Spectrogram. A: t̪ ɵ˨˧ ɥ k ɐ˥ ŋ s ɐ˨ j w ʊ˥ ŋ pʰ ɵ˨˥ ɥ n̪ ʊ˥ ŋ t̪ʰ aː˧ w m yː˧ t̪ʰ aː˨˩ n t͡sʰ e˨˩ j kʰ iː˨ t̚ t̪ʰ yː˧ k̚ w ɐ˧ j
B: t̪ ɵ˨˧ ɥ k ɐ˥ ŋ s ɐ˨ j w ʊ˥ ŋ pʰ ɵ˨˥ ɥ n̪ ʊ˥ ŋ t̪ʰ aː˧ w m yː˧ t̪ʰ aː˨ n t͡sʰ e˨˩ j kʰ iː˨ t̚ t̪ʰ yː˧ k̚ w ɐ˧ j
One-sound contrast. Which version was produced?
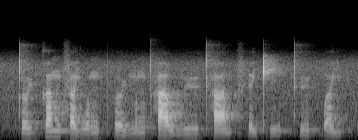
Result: A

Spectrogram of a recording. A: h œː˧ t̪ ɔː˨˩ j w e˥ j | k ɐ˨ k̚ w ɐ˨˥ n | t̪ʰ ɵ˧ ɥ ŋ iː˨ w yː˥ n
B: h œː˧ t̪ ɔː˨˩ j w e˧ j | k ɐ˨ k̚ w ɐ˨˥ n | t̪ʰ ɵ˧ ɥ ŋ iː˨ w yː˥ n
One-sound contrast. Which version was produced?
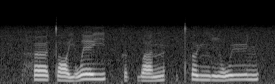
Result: A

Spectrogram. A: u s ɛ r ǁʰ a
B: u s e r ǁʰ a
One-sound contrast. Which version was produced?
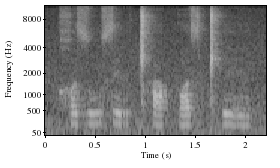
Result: B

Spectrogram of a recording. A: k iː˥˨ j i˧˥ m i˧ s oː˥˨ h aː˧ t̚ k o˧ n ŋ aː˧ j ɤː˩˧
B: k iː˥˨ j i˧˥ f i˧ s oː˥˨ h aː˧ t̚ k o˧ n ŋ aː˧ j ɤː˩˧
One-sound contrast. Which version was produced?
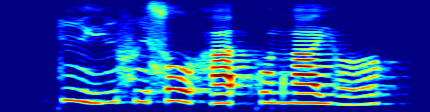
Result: B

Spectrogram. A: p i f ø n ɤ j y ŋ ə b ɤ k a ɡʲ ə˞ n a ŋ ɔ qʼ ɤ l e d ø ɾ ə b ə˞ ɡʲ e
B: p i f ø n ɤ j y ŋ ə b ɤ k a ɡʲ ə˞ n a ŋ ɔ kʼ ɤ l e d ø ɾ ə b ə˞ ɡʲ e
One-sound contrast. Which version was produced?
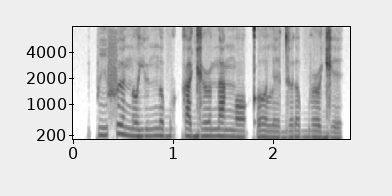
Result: B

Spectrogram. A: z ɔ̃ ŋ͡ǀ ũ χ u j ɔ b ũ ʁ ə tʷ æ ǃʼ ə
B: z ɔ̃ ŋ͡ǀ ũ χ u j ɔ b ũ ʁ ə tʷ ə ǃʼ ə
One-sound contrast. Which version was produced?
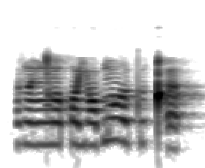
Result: B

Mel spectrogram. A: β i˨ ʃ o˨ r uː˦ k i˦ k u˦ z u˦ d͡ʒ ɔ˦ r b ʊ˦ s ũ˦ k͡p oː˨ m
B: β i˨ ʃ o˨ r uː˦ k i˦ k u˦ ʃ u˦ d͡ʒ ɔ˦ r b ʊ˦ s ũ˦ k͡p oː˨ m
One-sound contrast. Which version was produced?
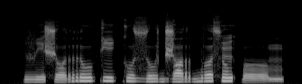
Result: A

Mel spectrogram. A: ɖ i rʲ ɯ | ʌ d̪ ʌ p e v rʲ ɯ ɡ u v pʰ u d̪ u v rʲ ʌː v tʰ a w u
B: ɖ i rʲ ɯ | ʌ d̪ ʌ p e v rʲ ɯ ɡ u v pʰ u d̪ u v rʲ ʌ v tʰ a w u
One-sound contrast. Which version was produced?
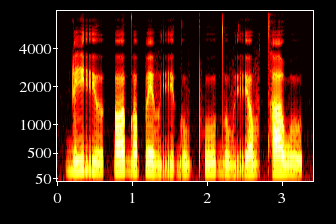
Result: B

